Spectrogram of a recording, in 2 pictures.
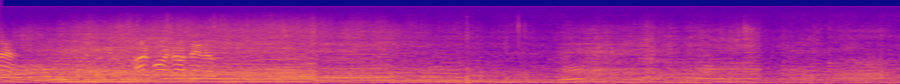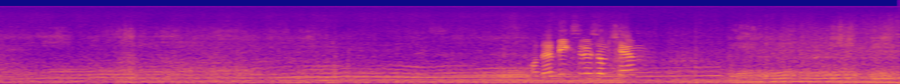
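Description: Small car engines rev and roar as cars race.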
